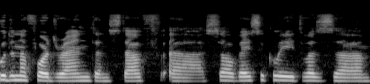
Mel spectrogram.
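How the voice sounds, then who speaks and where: In a Latvian accent, the speaker uses monotone, flat intonation at a fairly slow pace, with a dry, close sound and no echo. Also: woman. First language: not English (third language). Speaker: storyteller sharing a personal testimony. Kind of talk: testimony. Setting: self-recorded video. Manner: halting, with many fillers.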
